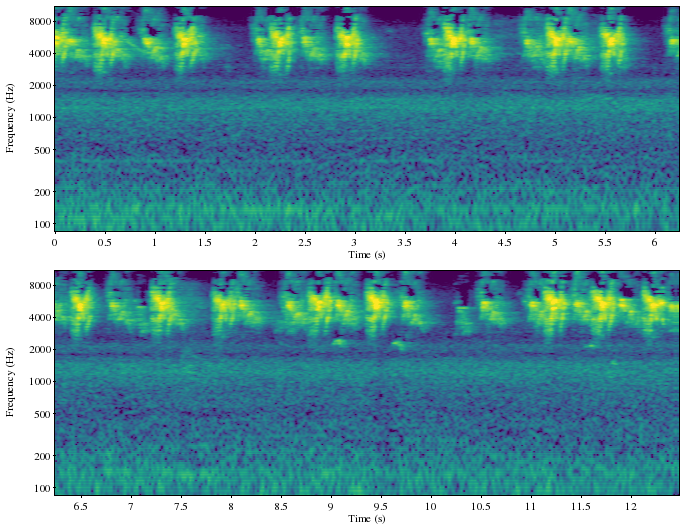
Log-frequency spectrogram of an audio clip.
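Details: House sparrows at sunrise in the morning give steady, bright chirps, several quick notes in bunches about every half second, over a soft low rumble.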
